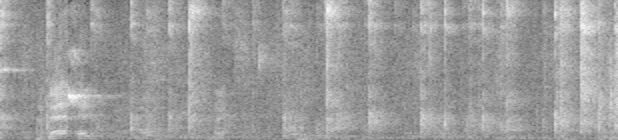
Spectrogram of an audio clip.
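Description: A table tennis rally: the ball clicking sharply off paddles and the table, hit after hit. A voice calls out briefly about half a second in.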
